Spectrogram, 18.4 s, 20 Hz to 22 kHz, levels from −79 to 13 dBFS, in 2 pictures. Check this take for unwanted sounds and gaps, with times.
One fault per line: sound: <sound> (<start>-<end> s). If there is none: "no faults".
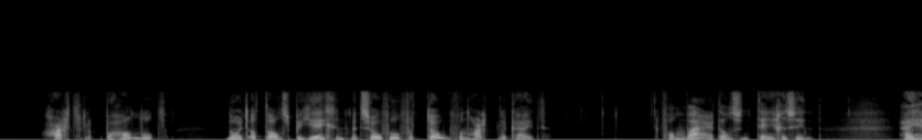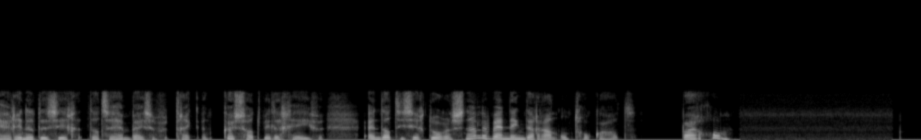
no faults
